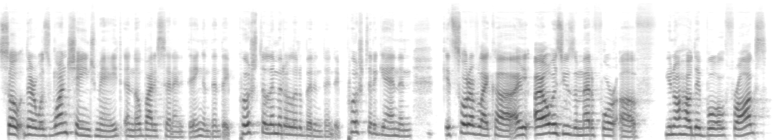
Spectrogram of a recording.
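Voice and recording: On a very clean recording with a silent background, a woman talks at a moderate pace in a medium pitch with ordinary pitch variation.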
